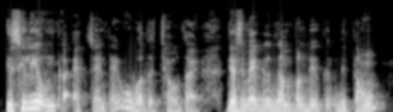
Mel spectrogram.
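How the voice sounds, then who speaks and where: A man with an Indian accent giving a spoken English grammar lesson, explaining step by step and repeating example sentences slowly. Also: on the high side, sing-song, vocal fry, warm tone, husky. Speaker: English teacher.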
